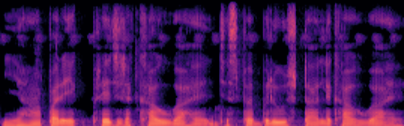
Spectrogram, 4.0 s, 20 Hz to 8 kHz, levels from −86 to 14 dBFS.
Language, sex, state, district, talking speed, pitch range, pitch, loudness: Hindi, male, Uttar Pradesh, Lalitpur, 205 wpm, 95-110 Hz, 105 Hz, -19 LUFS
